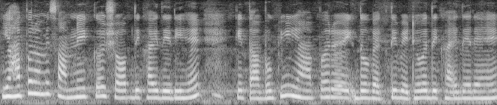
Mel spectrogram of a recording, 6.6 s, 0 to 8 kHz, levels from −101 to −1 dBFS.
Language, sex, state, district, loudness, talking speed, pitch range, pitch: Hindi, female, Uttar Pradesh, Jalaun, -15 LUFS, 200 wpm, 200-245 Hz, 210 Hz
